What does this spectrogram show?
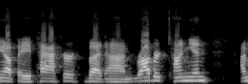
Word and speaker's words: Tonyan: Yeah, Tonyan rhymes with Funyun.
